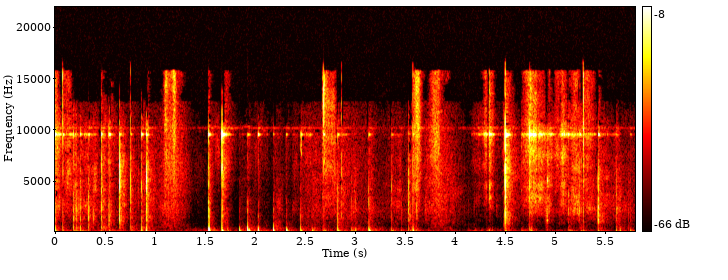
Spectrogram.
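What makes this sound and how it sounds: A small amber glass perfume bottle with a black cap and a paper label is tapped with fingertips and nails. The result is a quick, irregular run of short, dry taps with a pause in the middle: mostly low, soft knocks with sharp clicky edges and a faint high glassy tinkle. Each tap dies away almost instantly.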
